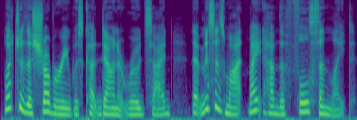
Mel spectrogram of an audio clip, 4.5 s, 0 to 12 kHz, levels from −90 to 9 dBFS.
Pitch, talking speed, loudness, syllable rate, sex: 215 Hz, 230 wpm, -18 LUFS, 5.4 syllables/s, female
